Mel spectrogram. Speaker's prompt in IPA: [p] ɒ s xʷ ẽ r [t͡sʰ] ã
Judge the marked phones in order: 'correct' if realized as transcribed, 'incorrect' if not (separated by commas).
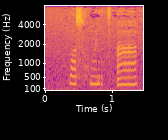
correct, incorrect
